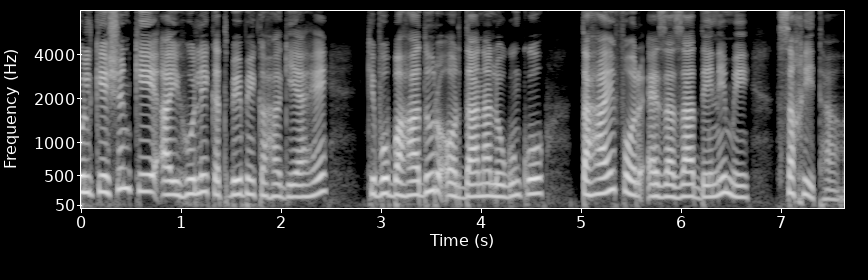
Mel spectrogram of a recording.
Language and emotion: Urdu, neutral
